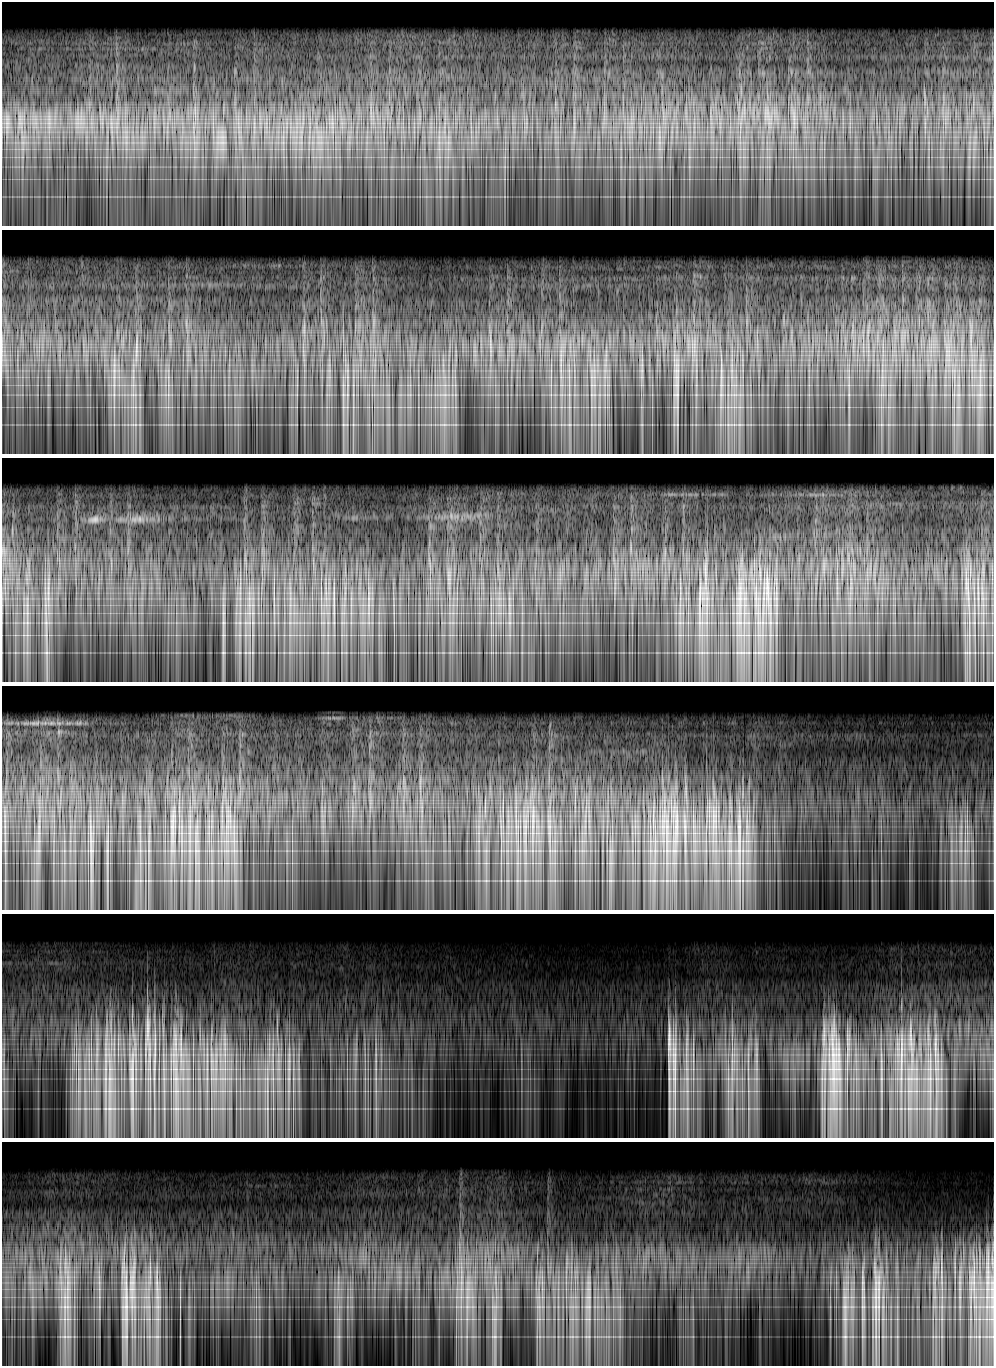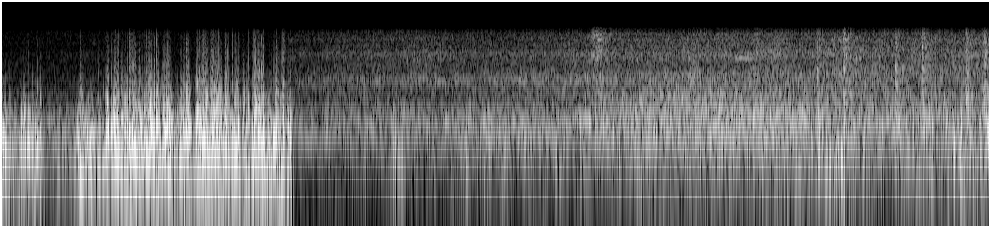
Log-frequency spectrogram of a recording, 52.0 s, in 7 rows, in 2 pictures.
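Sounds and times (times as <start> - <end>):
train wheels clacking over joints: 0.6 - 27.2, 50.2 - 52.0
faint wheel squeals: 15.5 - 16.2.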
